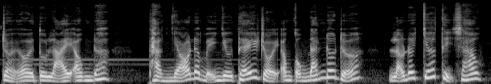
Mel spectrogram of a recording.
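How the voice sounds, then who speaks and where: A woman's voice: medium pitch, expressive, fast talker, darkish tone, no echo, clean studio sound, close to an everyday voice. A woman voicing a greedy, shrewish village landlord's wife who scolds shrilly. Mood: panicked.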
